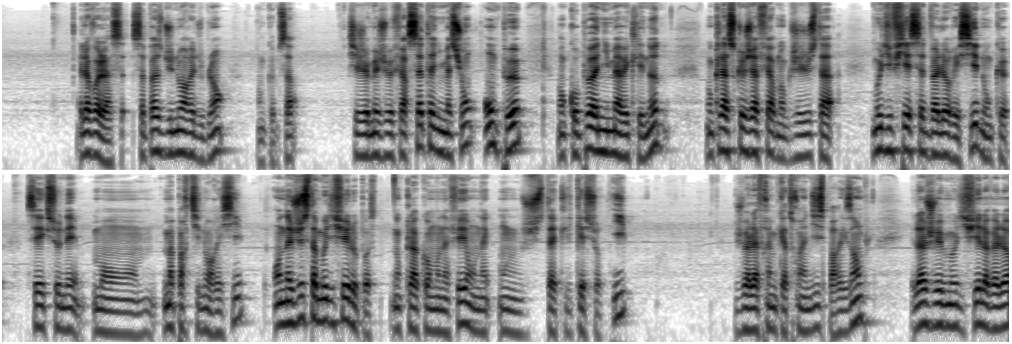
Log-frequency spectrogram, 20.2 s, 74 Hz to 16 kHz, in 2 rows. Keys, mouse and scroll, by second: 0.9 middle click, 1.8-12.7 drag, 17.6-20.1 drag.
